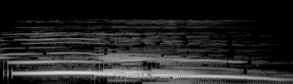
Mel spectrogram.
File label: oof slow; roblox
